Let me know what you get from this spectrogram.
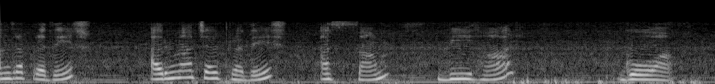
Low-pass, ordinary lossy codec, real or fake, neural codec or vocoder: none; none; fake; codec, 16 kHz, 16 kbps, FreqCodec, smaller model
